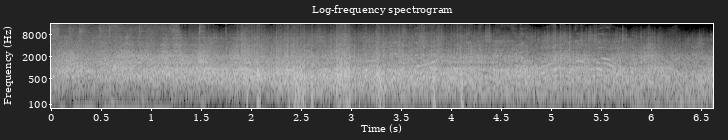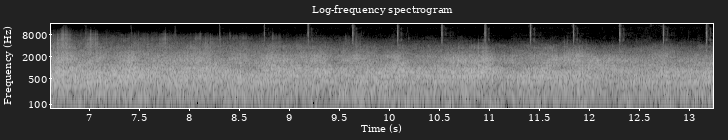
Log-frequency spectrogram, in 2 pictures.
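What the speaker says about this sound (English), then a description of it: "there he inverts the aircraft and will bring her back through the vertical" A propeller aircraft performing slow aerobatics at the Aero India 2021 air show, its engine a broad steady drone over open-air ambience, with a commentator's voice over it.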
